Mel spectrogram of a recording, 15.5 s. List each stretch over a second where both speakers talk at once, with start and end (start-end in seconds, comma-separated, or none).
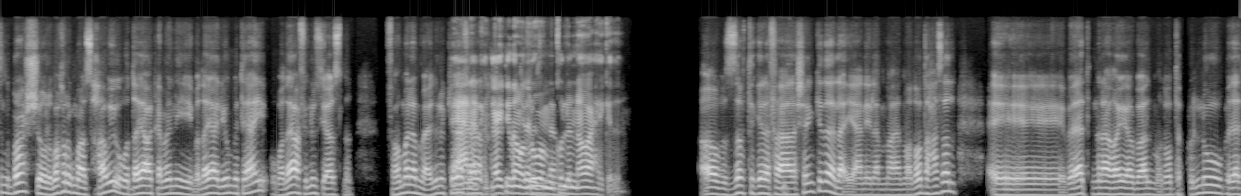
5.6-7.1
